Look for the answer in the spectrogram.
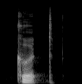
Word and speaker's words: Gut: And I think the pronunciation is gut, is G-U-T.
